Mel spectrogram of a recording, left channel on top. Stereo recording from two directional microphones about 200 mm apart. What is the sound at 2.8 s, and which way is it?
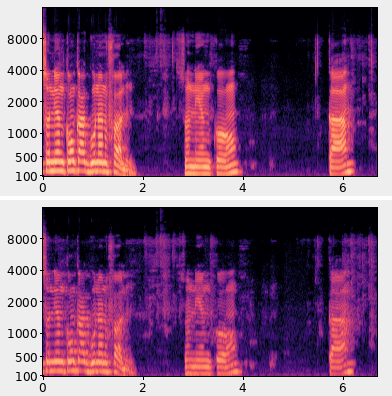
A man's voice, 50° left (ahead or behind).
